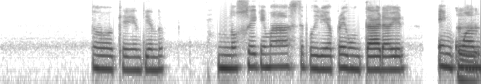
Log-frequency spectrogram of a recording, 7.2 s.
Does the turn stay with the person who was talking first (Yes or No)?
Yes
